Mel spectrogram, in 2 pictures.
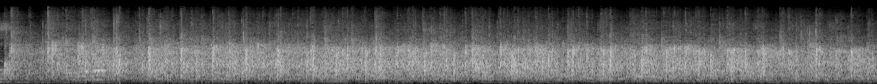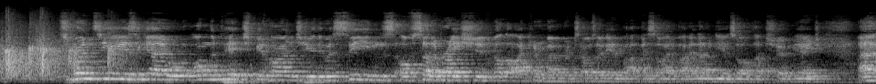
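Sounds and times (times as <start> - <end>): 
round of applause: 0.0 - 10.0
speech: 9.6 - 17.5.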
